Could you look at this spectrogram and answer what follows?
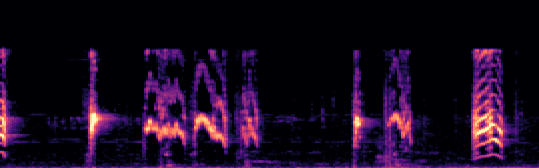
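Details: Crimson sunbird lure call aimed at getting untrained birds singing quickly. Mixed sharp high 'tsip' notes and short wavering, slurred buzzy phrases, with a soft low hum in the background.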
